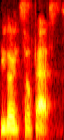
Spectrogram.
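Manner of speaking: thick, heavy put-on Spanish accent. Recalling what a friend in Spain said to him, Marcel's thick accent. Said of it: "in his like thick accent".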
